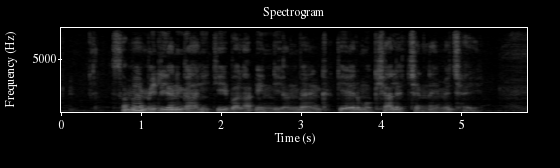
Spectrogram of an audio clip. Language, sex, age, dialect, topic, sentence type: Maithili, male, 18-24, Bajjika, banking, statement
